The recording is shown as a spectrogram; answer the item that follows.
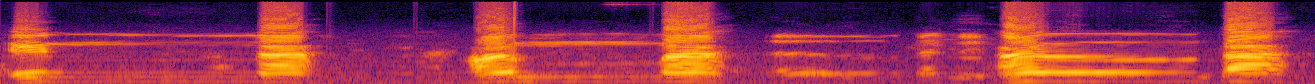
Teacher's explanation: Nah itu bunyi dengungnya itu ada di pangkal hidung. Namanya al-khaizum.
